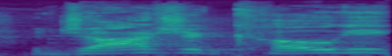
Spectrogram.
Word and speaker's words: Okogie: Josh Okogie goes +2 from the 76 to a 78.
